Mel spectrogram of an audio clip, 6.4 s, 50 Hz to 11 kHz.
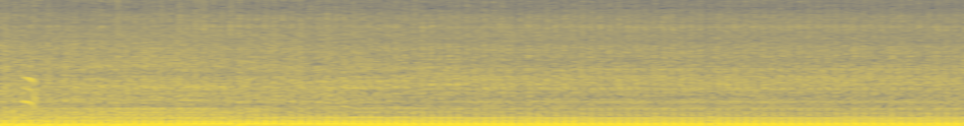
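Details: Ducati 959 Panigale twin race bike, which had cranked but not started, after cleaning and testing the air temperature sensor, on a slightly low battery: steady, even idle with a regular low thump and no misses. Normal idle.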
